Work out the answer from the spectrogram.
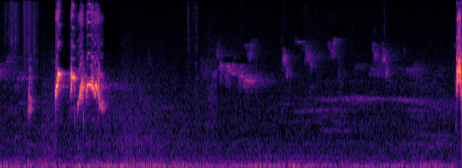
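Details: Female red-whiskered bulbul singing to excite males and help train competition birds: a quick cluster of sharp, bright chirps near the start, then faint soft notes over a low background hum, and a final abrupt note at the end.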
